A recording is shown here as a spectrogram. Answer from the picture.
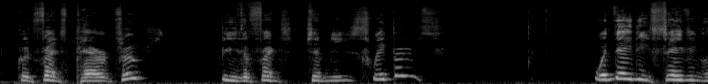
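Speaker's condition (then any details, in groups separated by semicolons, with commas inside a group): Parkinson's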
